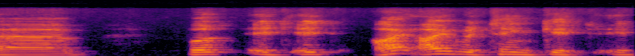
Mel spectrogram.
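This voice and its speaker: Somewhat breathy and very slow, a man speaks with an Irish accent and ordinary pitch variation. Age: 80s+. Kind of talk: interview. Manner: halting.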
